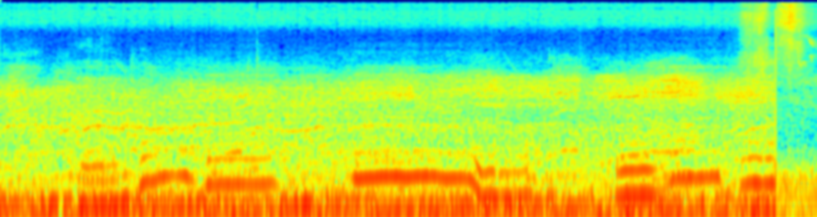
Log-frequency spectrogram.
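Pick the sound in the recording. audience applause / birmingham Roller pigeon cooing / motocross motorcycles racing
motocross motorcycles racing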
